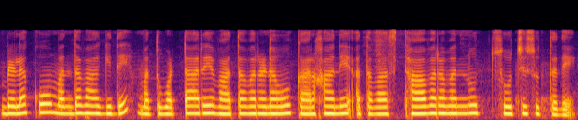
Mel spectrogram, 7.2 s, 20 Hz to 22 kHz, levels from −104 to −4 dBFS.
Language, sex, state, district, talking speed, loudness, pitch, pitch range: Kannada, female, Karnataka, Bangalore, 75 wpm, -11 LUFS, 240 Hz, 230-250 Hz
